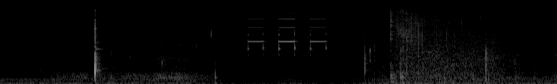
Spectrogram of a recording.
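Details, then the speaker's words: Simulated roleplay ear exam for an infected ear piercing: a forehead thermometer hovered above the forehead to check for systemic infection gives three short electronic beeps; reading in normal range. "So, first thing I want to do is take a temperature. Because if this has become a systemic infection, then an increased temperature can give us an idea if that is happening."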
